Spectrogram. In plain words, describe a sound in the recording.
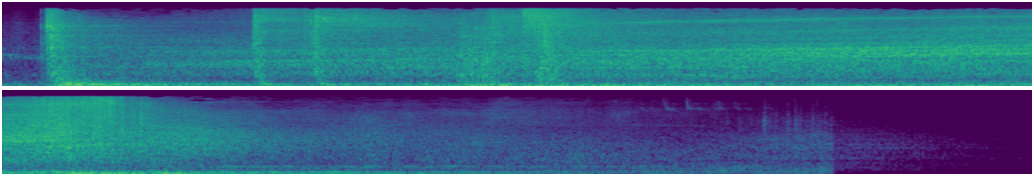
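A machine whirs and rises in pitch as it powers up.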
